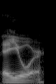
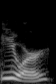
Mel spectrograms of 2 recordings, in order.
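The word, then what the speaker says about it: AORE: known as aor and pronounce that aor yeah aor not eore uh you know Tiger's friend but um but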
